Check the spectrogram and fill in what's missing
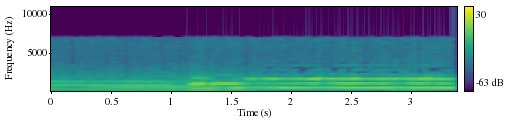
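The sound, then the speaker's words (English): A wolf howls in long, sustained, wavering tones that slide up in pitch partway through and hold steady, fairly loud and continuous with no talking. “That wolf again.”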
